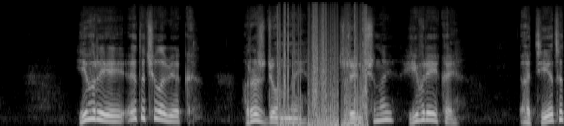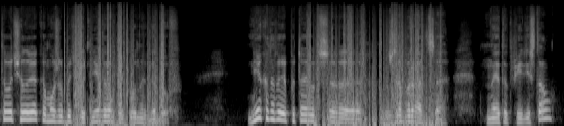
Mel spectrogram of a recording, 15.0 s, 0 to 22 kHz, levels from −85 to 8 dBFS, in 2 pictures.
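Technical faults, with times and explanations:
3.69–4.90 s, 8.37–9.70 s (just after "этого человека может") and 11.61–13.41 s, loose connector crackle: a worn or dirty contact keeps making and breaking, chopping the speech signal, heard as irregular bursts of scratchy crackle lasting one to two seconds each.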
